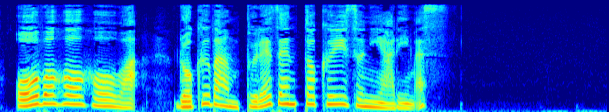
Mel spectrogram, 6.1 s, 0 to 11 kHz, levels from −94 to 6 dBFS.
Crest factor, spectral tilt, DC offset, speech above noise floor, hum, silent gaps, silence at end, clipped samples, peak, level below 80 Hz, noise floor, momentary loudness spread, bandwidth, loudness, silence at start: 18 dB; -6.5 dB/octave; under 0.1%; 47 dB; none; none; 1.7 s; under 0.1%; -6 dBFS; -60 dBFS; -70 dBFS; 10 LU; 9.8 kHz; -24 LUFS; 0.15 s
